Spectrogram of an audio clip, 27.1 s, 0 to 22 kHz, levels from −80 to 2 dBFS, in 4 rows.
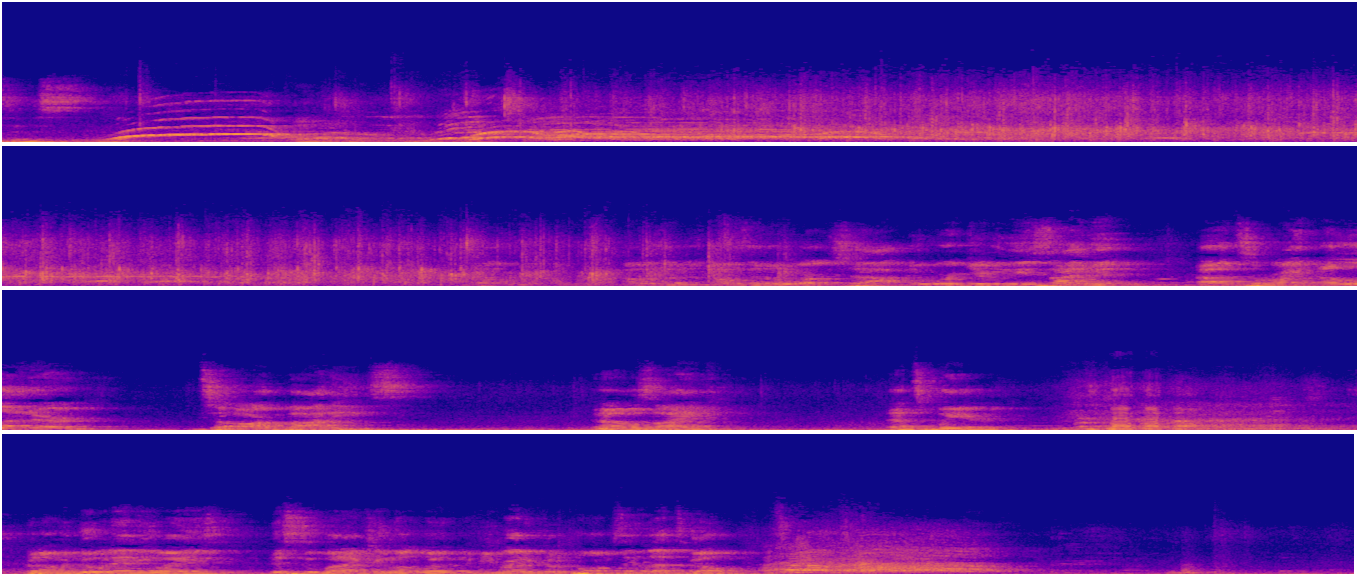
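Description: No technical faults can be heard anywhere in the audio.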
